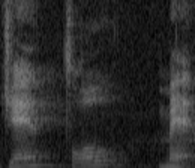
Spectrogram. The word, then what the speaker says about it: gentleman: O som do TLE tem que ser um som bem junto. Gentleman. Eu não consigo. Repete de novo, é bonito. Pensa no TLE como se fosse junto, né? Uma sílaba só.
